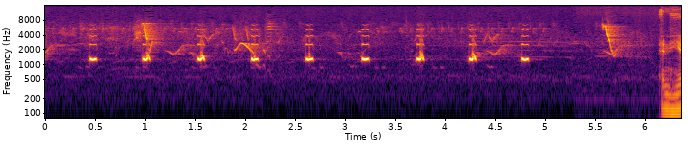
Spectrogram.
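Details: Male Yellow-fronted Tinkerbird song: a series of evenly spaced, popping single notes at one steady pitch, about two per second, nine in all, ending with a short downward slur and a loud click.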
